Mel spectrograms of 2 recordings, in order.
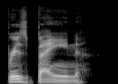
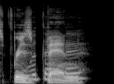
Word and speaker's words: Brisbane: But non-Australians would pronounce it Brisbane, but it's Brisbane.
